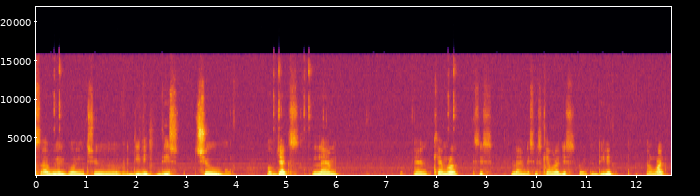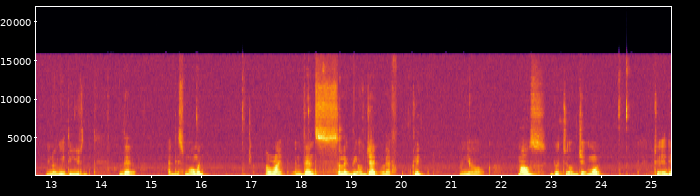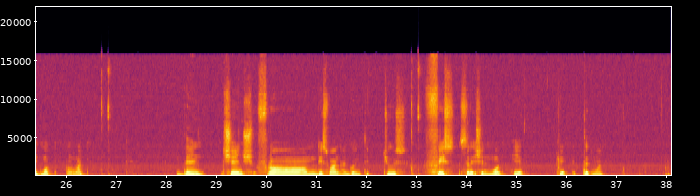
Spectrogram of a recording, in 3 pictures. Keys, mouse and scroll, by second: 0.4 click, 4.8 click, 5.4 click, 8.3 shift+click, 11.4 Delete, 12.6 scroll down 2, 13.1-14.1 scroll up 5, 14.1-14.8 scroll down 4, 14.8-15.4 scroll up 2, 16.0 shift+middle click, 18.3 click, 24.4 click, 32.9 click.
